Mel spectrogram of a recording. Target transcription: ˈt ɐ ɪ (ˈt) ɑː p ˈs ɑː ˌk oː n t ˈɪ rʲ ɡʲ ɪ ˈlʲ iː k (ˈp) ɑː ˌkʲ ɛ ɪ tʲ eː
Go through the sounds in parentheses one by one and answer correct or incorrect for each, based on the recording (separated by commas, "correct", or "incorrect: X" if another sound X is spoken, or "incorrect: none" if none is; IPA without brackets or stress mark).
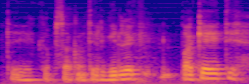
incorrect: k, correct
